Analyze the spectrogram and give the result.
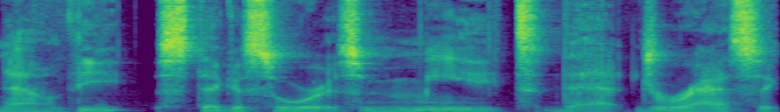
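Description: Very deep and low in pitch, a man talks at a very slow pace with vocal fry. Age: 30s. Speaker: podcast host. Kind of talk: comedic monologue. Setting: studio.

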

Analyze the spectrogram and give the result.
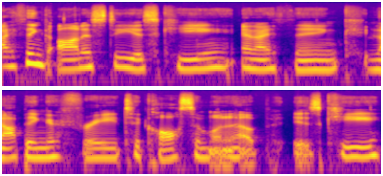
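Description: A woman speaks at a moderate pace in a plain, everyday voice, fairly low-pitched with fairly even intonation and hardly any pauses, in a dry, close sound with no echo. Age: 20s. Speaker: pastor. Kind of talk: casual chat.

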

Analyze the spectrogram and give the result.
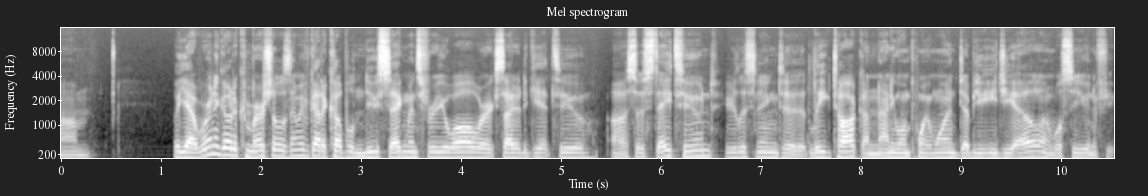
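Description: In a very clean recording with a silent background, a man speaks fairly quickly with a dark, mellow tone. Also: medium pitch for a man, ordinary pitch variation. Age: 20s. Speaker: college radio host. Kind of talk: casual chat.

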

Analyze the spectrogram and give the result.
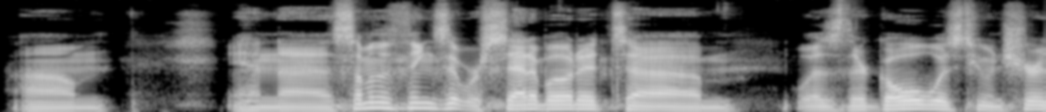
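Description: With a Canadian Prairie accent, a man speaks at a moderate pace in a fairly low pitch with ordinary pitch variation, in a very clean recording with a silent background. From central Alberta, Canada. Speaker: podcast host. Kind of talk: casual chat.

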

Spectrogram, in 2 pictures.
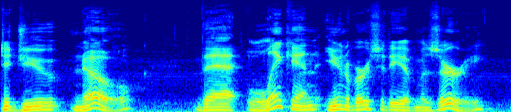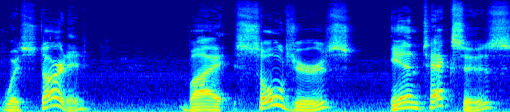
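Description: Speaking at a very slow pace with long, frequent pauses, a somewhat breathy man at medium pitch keeps a very even loudness while his pitch swings very widely. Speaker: radio host. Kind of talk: casual interview chat. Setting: studio.

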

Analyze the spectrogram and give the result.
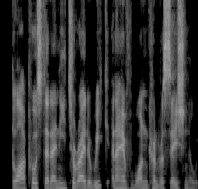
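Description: With a German accent, a man talks at a fairly high pitch, the sound dry and close with no echo on a very clean recording over a silent background. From Germany. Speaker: writer and podcaster. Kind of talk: casual interview.

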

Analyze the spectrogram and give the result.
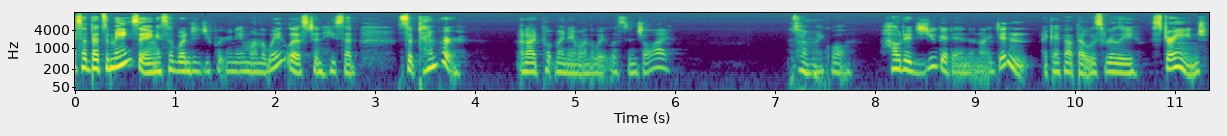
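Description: A woman with a Canadian accent and a fairly low pitch talks at a fairly quick pace, somewhat breathy, with ordinary pitch variation. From Yellowknife, Northwest Territories, Canada. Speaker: interview guest, friend in recovery. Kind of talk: casual interview chat. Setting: studio with microphones.

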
